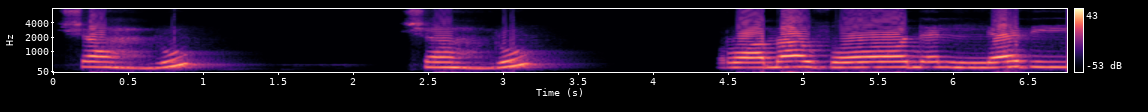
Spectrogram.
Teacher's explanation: ہا کی آواز کلیئر اور را کو موٹا کر کے پڑھنا ہے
